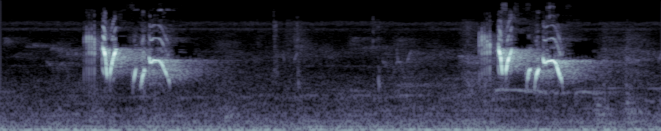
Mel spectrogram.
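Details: Lure call of a red-headed flowerpecker: a pair of quick, bright, high chirp clusters two seconds apart, sharp at the start and fading through a short buzzy tail, over faint background hum.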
